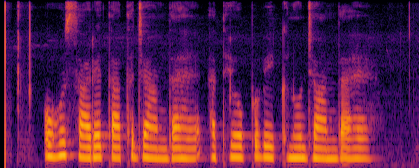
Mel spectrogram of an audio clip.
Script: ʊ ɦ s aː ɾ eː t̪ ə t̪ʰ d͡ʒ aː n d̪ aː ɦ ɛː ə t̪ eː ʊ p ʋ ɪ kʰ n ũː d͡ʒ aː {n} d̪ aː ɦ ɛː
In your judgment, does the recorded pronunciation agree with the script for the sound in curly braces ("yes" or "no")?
yes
